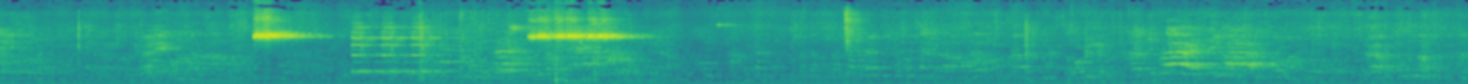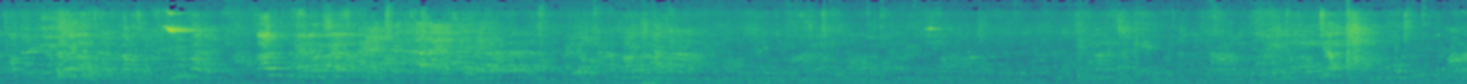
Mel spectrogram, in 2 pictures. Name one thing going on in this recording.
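Spectators and players murmur and call out in the background.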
